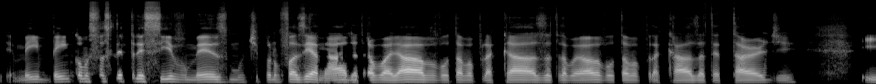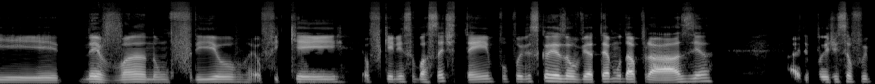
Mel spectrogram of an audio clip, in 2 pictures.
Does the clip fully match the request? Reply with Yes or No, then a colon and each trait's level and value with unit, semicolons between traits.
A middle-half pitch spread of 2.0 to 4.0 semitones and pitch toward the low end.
Yes: average, 2.8 semitones; low, 115 Hz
